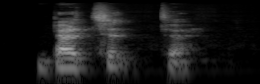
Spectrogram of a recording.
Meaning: second-person plural past historic of battre
- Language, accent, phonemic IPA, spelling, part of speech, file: French, Canada, /ba.tit/, battîtes, verb, LL-Q150 (fra)-battîtes.wav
